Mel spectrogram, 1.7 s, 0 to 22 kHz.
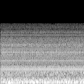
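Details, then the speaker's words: LPG Glow-worm boiler fitted a year ago, after adjustment to cure a whooping noise, firing at 100% on a running tap: low steady burner hum, no whooping or pulsing; sounds normal, settling toward 10.3. "it's hard to tell because you're not comparing it into what it did sound like, but there's not a lot of noise. You can hear the tap running. We're fired up on management, 100%."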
